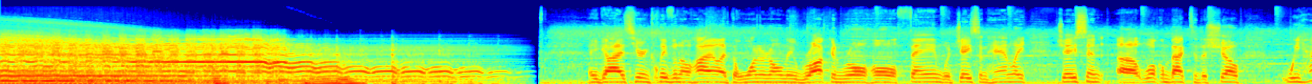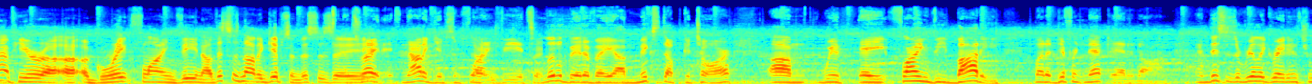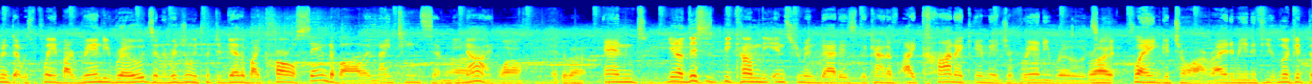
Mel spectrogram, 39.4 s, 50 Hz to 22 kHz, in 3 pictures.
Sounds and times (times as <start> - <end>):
Speech: 5.9 - 39.3.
